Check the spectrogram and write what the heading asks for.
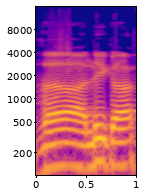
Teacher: ذالک، ذال کے اوپر کھڑا زبر ہے، کھڑا زبر کو 1 الف کے برابر کھینچ کر پڑھیں گے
